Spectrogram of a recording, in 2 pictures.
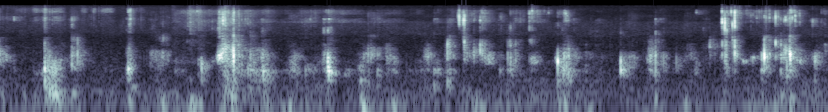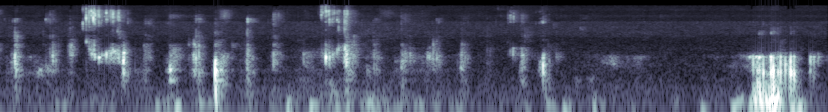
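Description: Close-miked chewing of a cream-filled kouign-amann pastry: irregular soft crunches and wet mouth clicks. Near the end, a louder gulp as iced coffee is drunk from a glass.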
